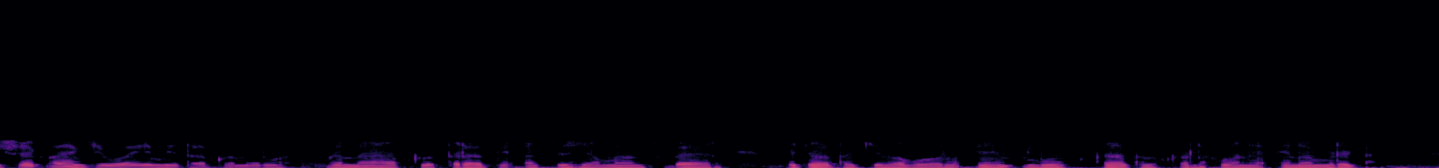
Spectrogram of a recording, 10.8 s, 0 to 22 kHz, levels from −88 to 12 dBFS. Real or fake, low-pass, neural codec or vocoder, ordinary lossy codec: fake; 3.6 kHz; codec, 16 kHz, 4 kbps, X-Codec, WavLM features, trained on Multilingual LibriSpeech; MP3, 32 kbps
